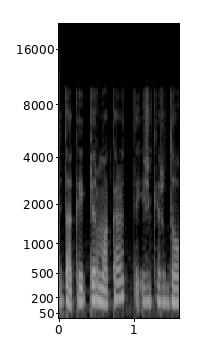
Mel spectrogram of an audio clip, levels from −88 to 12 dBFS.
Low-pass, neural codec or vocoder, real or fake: 9.9 kHz; vocoder, 22.05 kHz, 80 mel bands, WaveNeXt; fake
